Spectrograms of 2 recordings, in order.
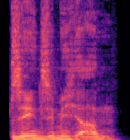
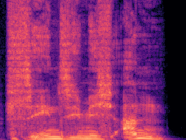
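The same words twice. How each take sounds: First: Said in the usual way. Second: Sharp raised command; commanding order. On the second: Acted. Thomas orders the weeping Svensson to look at him. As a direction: snap her out of it with an order. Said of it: "dem Befehl".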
